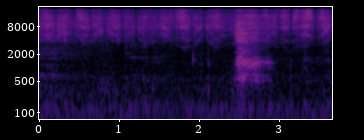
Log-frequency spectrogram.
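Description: A scrub pad rubs over rusty metal in an old Harley shop, quiet repeated scraping strokes close by that swell briefly louder near the end.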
